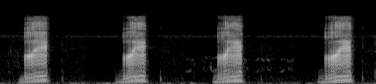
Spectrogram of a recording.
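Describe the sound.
Four evenly spaced, buzzy hen quacks blown on a triple-reed duck call, each about a quarter second long, loud with short pauses between them and no talking.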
